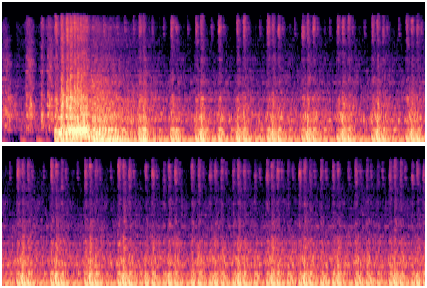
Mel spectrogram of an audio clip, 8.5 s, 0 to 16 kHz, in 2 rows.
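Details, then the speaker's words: Buell XB12 V-twin start after cleaning and regapping spark plugs: catches straight away with a quick rev, then loping uneven-beat idle with no misfire; runs slightly better, plug gaps possibly a little big. "And voila, done. Happy days. Seems to be running a little bit better as well."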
